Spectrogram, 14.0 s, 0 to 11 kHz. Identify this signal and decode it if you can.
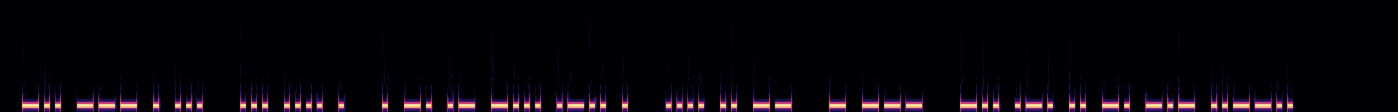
Morse code, heard as a keyed tone, about 22 wpm, 700 Hz. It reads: DOES SHE ENABLE HIM TO DRINK?
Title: Sentences from Top 1500 Words 22wpm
